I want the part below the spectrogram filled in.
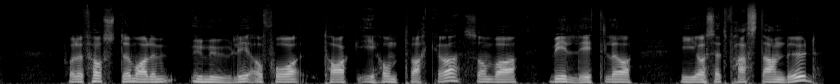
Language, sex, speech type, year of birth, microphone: Norwegian, male, spontaneous, 1951, Sennheiser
